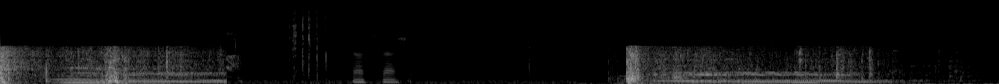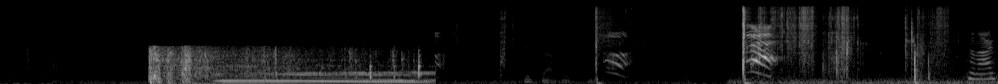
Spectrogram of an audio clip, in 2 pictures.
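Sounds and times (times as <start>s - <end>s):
sledgehammer hit: 6.2s - 9.0s, 11.5s - 14.4s.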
